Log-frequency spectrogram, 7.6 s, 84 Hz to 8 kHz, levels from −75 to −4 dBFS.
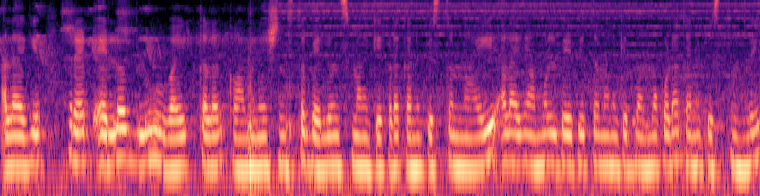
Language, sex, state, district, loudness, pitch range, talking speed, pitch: Telugu, female, Andhra Pradesh, Krishna, -16 LUFS, 165-180 Hz, 150 wpm, 170 Hz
